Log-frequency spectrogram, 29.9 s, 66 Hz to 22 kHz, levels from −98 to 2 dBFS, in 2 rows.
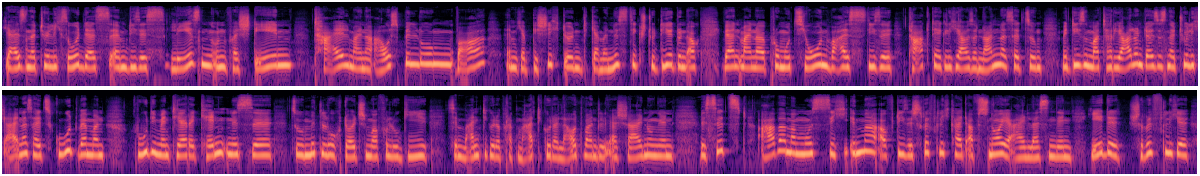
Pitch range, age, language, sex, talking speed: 235-270 Hz, 10-29, German, female, 140 wpm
